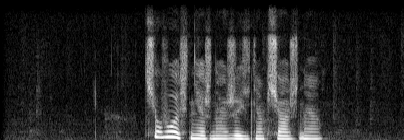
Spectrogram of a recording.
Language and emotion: Russian, sad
